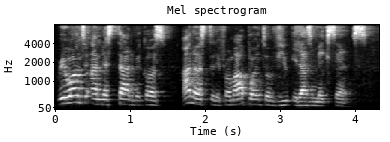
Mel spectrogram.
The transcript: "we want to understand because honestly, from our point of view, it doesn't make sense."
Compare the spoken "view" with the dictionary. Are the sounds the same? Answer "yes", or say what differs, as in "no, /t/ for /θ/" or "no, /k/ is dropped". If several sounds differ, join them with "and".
yes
